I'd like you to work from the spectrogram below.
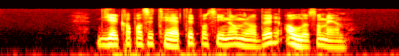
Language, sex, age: Norwegian, male, 23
